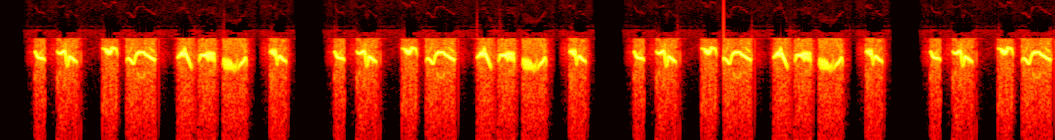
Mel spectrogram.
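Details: Chicken giving rapid, high, thin peeping chirps, each a short wavering note that dips and rises, delivered in quick uneven bursts with brief silent gaps and no other sounds.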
